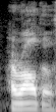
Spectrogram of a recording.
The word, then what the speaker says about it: Geraldo: it difficult to follow Heraldo spoke slowly and carefully to Simon you understand that Geraldo begins with a G which is pronounced like an H in like an H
